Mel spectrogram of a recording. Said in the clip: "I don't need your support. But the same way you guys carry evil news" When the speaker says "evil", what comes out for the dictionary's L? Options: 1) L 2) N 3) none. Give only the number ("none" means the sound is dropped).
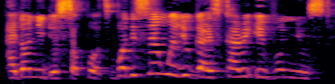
2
